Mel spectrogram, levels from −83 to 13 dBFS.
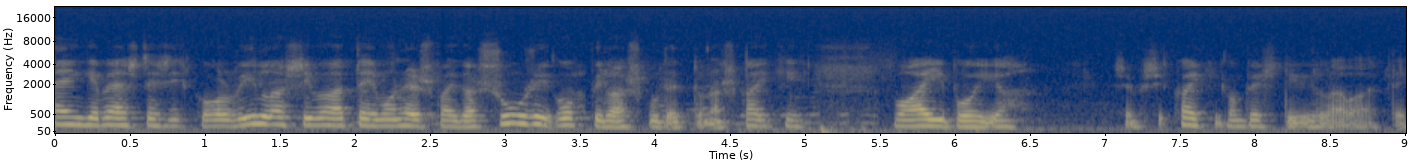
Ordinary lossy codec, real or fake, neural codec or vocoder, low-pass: none; real; none; none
